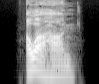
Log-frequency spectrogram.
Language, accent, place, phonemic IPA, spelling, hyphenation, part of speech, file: German, Germany, Berlin, /ˈaʊ̯ɐˌhaːn/, Auerhahn, Au‧er‧hahn, noun, De-Auerhahn.ogg
- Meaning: male capercaillie or wood grouse (Tetrao urogallus)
